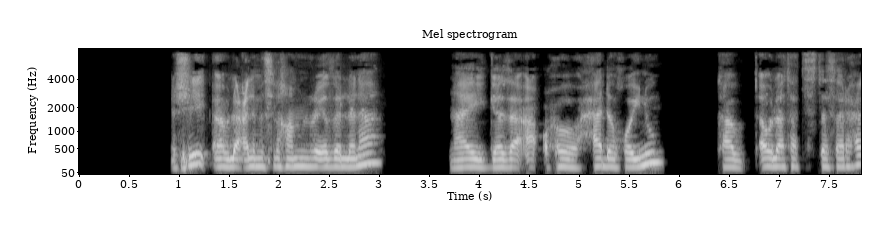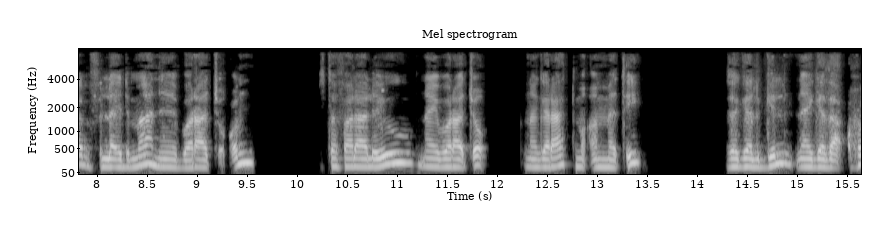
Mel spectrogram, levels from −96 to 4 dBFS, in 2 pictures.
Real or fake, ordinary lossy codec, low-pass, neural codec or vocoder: real; MP3, 48 kbps; 7.2 kHz; none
